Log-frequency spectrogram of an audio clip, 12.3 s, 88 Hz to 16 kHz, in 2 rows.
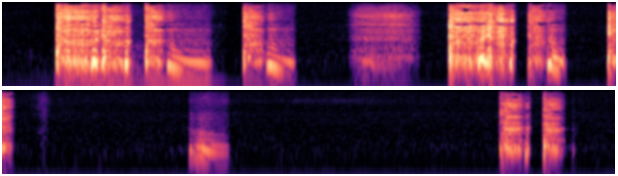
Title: # 78 uh-oh cough!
